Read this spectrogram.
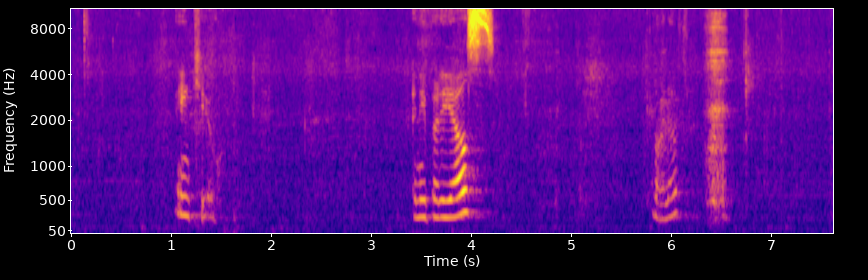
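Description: A woman answers briefly through a microphone.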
